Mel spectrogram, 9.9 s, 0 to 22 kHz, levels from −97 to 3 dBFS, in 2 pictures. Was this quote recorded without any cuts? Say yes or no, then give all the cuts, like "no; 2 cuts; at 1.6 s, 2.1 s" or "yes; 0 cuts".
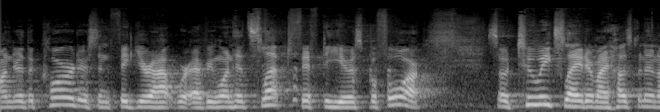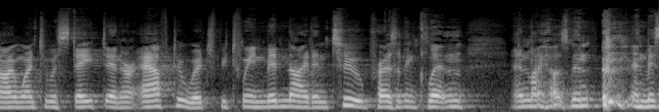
yes; 0 cuts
